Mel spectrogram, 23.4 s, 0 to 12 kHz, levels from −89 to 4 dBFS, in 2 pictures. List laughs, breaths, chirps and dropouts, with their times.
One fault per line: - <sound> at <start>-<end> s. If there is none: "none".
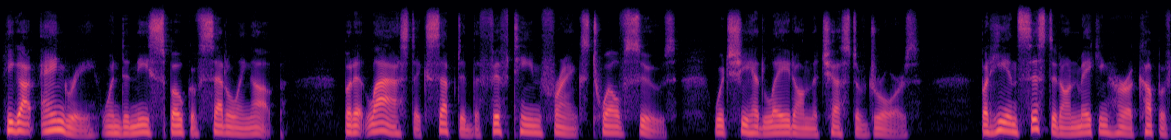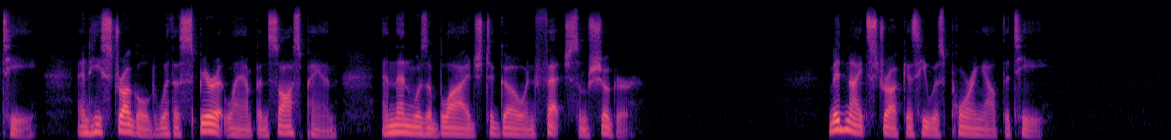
none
